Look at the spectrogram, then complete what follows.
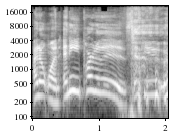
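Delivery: cheerful, breezy, bright and upbeat polite tone. Retelling how Henri rejects the occult girl: imitating Henri's upbeat tone. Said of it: "in that very, like, upbeat tone".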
